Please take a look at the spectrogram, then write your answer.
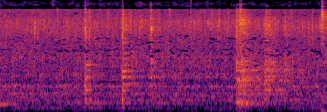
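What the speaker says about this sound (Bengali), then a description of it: "মাছটা একদম হয়ে গেছে কষানো, এর মধ্যে আমি আলু আর এই কাঁচা লঙ্কাগুলো দিয়ে দেবো," Tora (ban) fish sizzles loudly in hot oil as potatoes and green chillies go in, a steady bright crackle punctuated by a few sharper spatters and stirring scrapes.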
